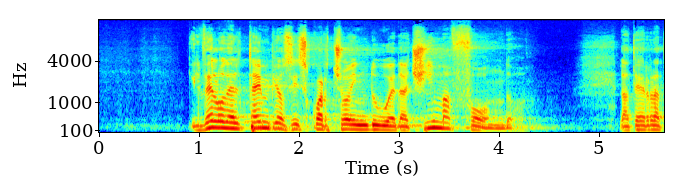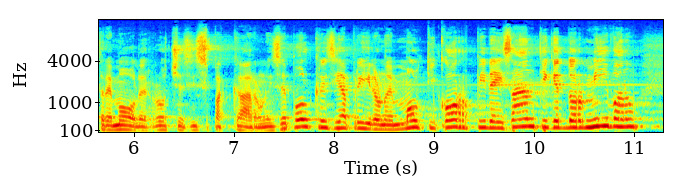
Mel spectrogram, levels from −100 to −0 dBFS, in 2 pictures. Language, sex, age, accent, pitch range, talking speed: Italian, male, 50-69, native, 145-225 Hz, 160 wpm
